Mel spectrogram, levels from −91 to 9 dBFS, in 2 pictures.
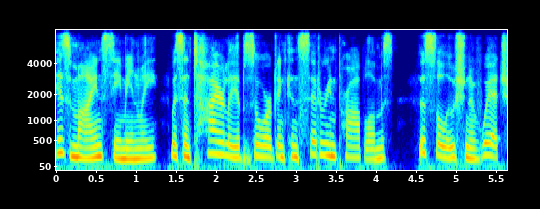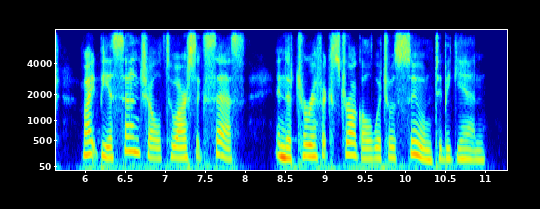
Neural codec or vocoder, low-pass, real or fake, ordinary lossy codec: codec, 16 kHz, 4 kbps, X-Codec, HuBERT features, trained on LibriSpeech; 7.2 kHz; fake; Opus, 32 kbps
